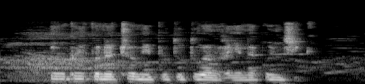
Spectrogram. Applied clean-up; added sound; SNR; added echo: classical method WPE with log-MMSE.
